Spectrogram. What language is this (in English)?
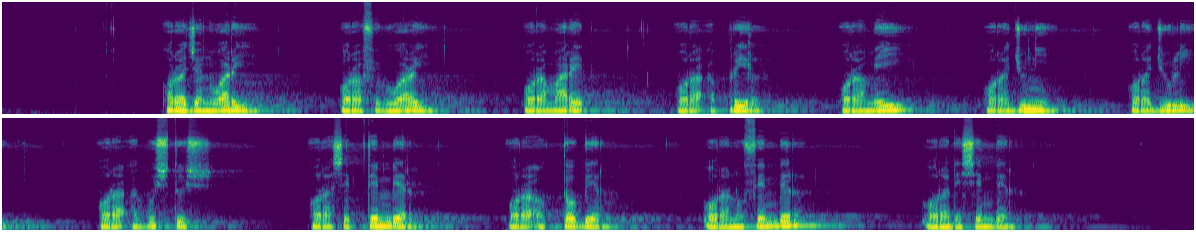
Tidore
